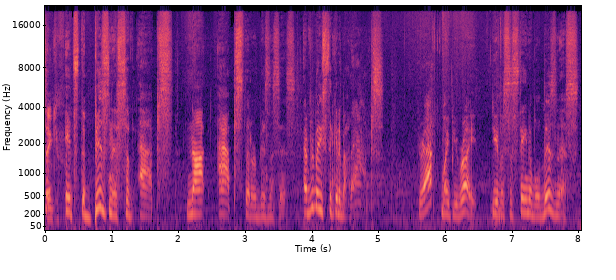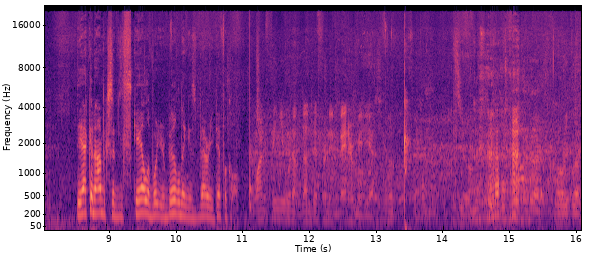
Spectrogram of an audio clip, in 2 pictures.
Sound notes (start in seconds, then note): 13.4 clicks tongue; 14.3 group laughter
